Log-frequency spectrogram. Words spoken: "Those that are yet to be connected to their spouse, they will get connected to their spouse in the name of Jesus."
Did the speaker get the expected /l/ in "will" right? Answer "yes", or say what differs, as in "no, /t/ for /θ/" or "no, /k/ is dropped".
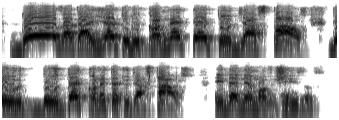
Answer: no, /w/ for /l/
